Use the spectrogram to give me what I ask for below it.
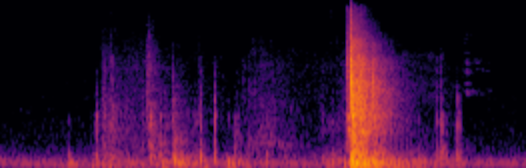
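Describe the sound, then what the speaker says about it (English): A door is slammed once, a sharp loud bang that trails off briefly, after a run of quieter knocks and footsteps. "You really shouldn't slam that door, Ethan."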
